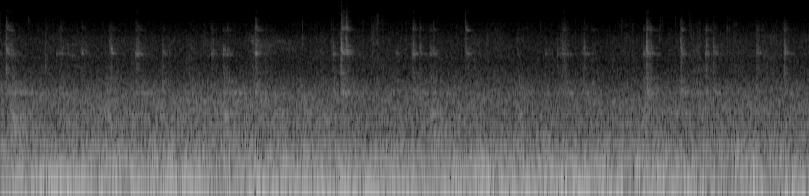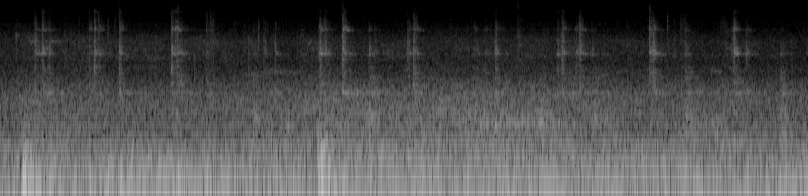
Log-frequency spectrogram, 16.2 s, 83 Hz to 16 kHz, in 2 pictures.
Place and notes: cables knocking against flagpoles at the one corner of maribor city football stadium, recorded through the fence.
Maribor, Slovenia, 14 June 2012, ~16:00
